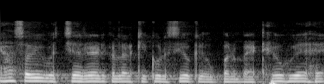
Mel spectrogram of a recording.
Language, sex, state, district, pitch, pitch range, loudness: Hindi, male, Chhattisgarh, Bilaspur, 135 Hz, 130-140 Hz, -15 LUFS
